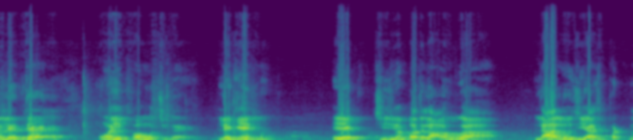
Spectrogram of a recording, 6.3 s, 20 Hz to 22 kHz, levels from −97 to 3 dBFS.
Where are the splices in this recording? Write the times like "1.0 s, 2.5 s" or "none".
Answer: 2.0 s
